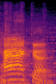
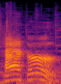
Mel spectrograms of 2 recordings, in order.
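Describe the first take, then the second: First: The final R sound is soft or dropped. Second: The final R sound is strongly pronounced. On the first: The speaker calls it wrong. "Don't say hacker" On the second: The speaker calls it right. "with a hard R"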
